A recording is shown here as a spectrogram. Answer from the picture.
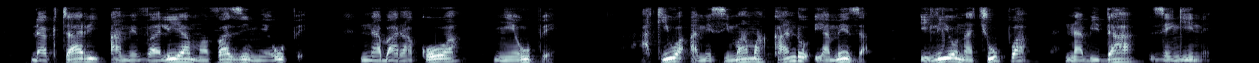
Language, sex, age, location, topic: Swahili, female, 18-24, Mombasa, health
